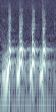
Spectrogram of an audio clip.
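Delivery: high squawky hen clucks; chicken clucking. Retold or imitated. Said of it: "chook wanders out and back in a few seconds later and goes".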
